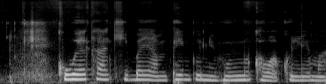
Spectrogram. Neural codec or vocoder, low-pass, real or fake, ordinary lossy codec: codec, 44.1 kHz, 7.8 kbps, DAC; none; fake; none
